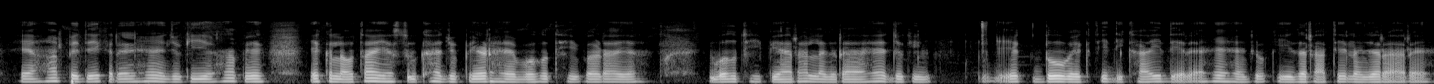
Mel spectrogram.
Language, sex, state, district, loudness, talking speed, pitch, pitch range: Hindi, male, Chhattisgarh, Balrampur, -19 LUFS, 175 wpm, 125 Hz, 120-135 Hz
